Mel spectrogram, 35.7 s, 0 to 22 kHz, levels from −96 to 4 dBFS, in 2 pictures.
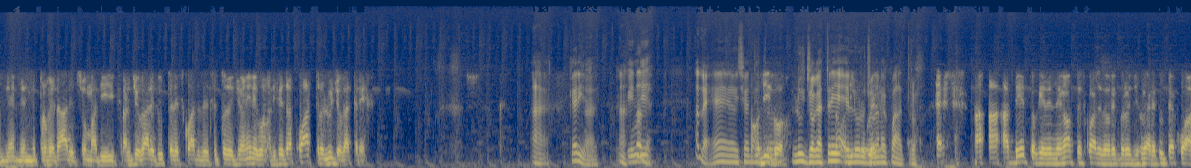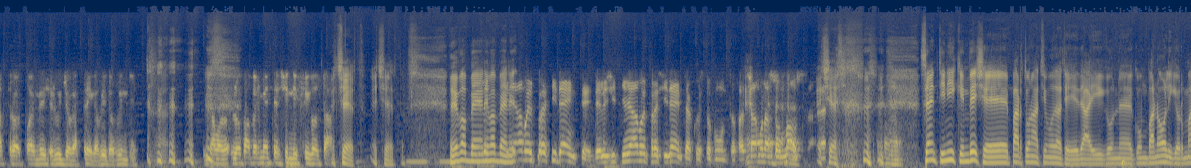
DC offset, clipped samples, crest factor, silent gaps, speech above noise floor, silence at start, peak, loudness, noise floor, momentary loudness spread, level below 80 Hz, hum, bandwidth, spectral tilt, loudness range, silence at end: under 0.1%; under 0.1%; 22 dB; none; 33 dB; 0 s; 0 dBFS; -21 LUFS; -54 dBFS; 10 LU; -46 dBFS; none; 18.5 kHz; -6 dB/octave; 8 LU; 0 s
